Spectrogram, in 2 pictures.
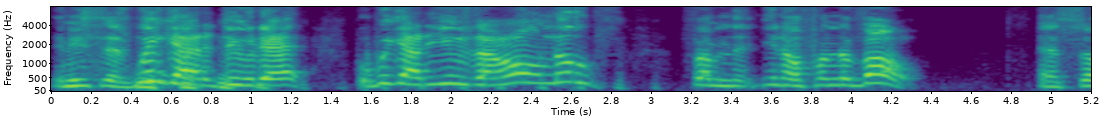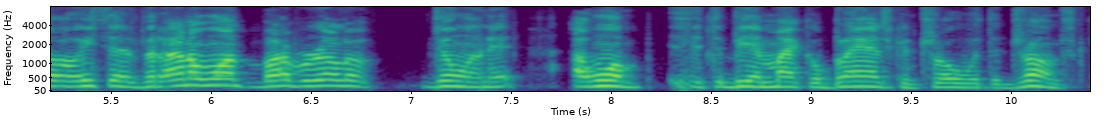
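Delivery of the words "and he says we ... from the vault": an excited boss with a new idea. Retold or imitated. Prince excited about loops.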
